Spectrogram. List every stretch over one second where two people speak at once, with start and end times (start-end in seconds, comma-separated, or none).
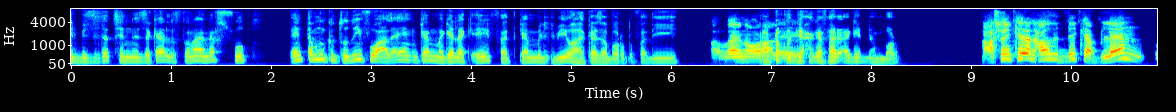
none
